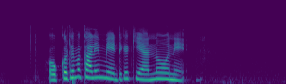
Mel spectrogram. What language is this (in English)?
Sinhala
